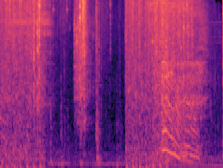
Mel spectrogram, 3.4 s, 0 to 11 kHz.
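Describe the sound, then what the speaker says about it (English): Gunfire in the video game Mafia 3: several sharp, close shots and short bursts in quick succession, with a brief scraping, creaking sound near the end. "Boy knows how to shoot."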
